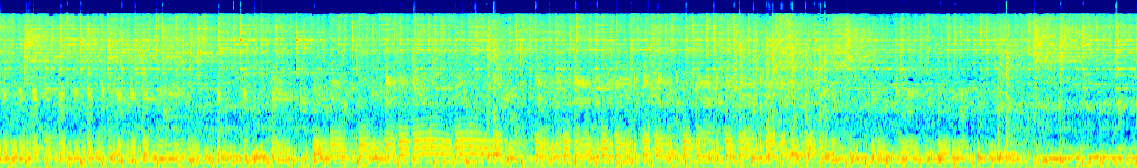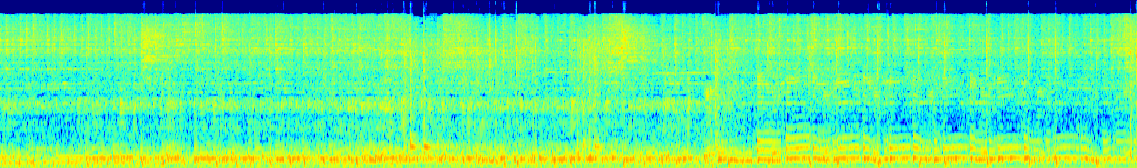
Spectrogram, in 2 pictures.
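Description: Live band playing an instrumental passage, led by electric bass lines over a drum kit's steady beat.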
